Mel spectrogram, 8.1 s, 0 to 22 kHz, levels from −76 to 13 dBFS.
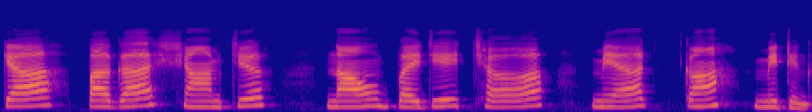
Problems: constant background noise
